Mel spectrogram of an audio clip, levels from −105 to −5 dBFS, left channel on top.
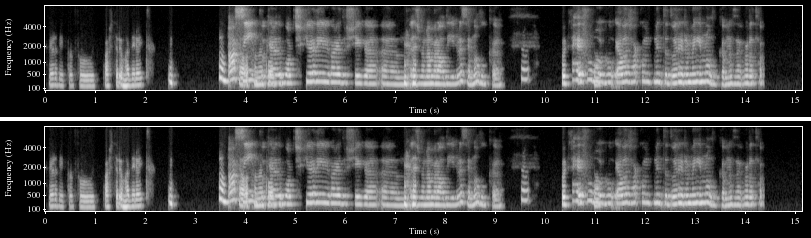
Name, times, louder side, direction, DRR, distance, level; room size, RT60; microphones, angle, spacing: voice 1, 0.1-2.1 2.5-2.6 3.5-4.8 7.2-7.5 9.5-9.7 10.3-10.5 11.0-11.1, right 1 dB, 15° right, 1.5 m, -25 dB
voice 2, 3.6-9.2 10.5-14.4, left 1 dB, 25° left, 1.4 m, -27 dB
head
